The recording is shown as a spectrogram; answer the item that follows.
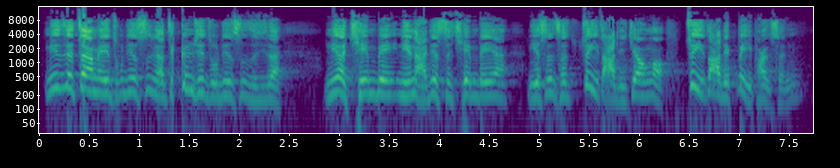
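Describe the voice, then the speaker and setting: High-voiced older preacher, exhorting. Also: male voice, fairly quick, creaky. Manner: exhorting, with pointed rhetorical questions. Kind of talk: sermon.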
